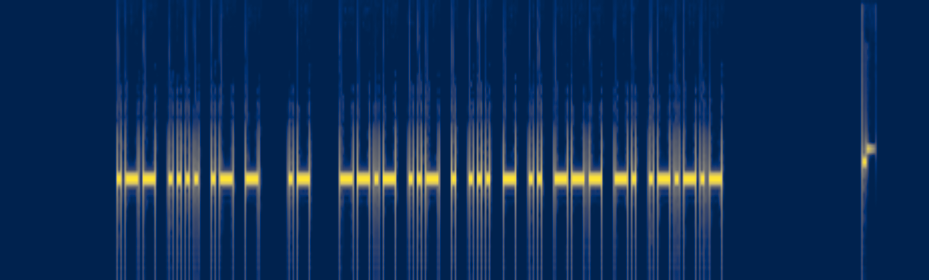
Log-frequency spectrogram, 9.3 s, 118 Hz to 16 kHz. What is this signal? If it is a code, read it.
Morse code, heard as a keyed tone, about 28 wpm, 700 Hz. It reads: WHAT A QUESTION.
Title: Sentences from Top 400 Words 28wpm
